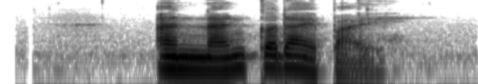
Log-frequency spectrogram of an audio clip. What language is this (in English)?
Thai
